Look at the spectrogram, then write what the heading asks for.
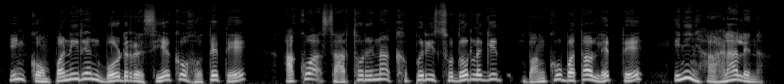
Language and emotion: Santali, disgusted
